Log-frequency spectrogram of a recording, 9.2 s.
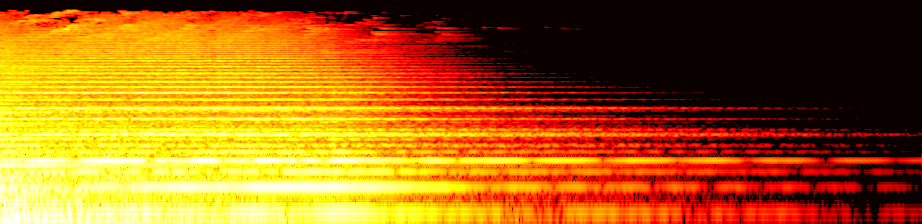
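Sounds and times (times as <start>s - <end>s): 
hymn music at 125 bpm: 0.0s - 5.6s.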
